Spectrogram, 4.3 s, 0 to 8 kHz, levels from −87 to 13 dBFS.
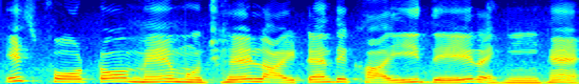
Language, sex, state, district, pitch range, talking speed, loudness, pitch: Hindi, female, Madhya Pradesh, Katni, 215-265 Hz, 125 wpm, -12 LUFS, 240 Hz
